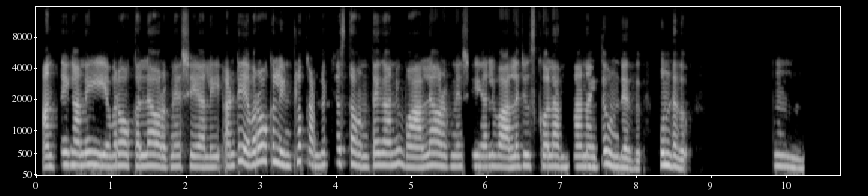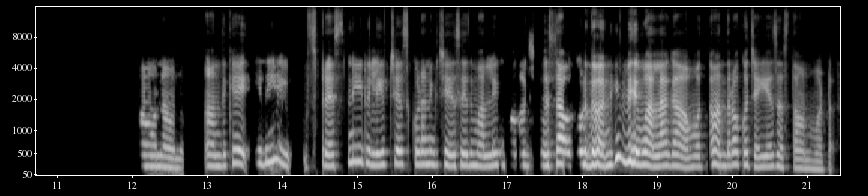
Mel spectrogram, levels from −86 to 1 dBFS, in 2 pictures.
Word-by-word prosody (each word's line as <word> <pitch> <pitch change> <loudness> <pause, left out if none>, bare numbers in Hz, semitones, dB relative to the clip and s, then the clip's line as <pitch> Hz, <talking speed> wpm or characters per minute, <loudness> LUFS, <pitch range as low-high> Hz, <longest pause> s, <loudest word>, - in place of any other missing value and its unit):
అంతేగాని 260 +3 0 0.2
ఎవరో 240 +2 -1
ఒకళ్ళే 235 0 -1
ఆర్గనైజ్ 225 +1 -3
చేయాలి 220 -1 -2 0.2
అంటే 245 +8 -4
ఎవరో 270 +6 +1
ఒకళ్ళ 335 -4 0
ఇంట్లో 280 +8 -3
కండక్ట్ 260 +3 -4
చేస్తాం. 290 -3 -2
అంతేగాని 255 +3 -1
వాళ్ళే 220 +3 +1
ఆర్గనైజ్ 230 0 -4
చేయాలి. 230 0 -2
వాళ్ళే 215 +1 +2
చూసుకోవాలంతా 230 -1 -3
అని 225 0 -1
అయితే 215 +7 -3
ఉండేదు 200 -5 -2 0.3
ఉండదు. 230 -7 0 1.2
హ్మ్. 215 -5 -4 2.0
అవునవును. 220 -4 -1 0.4
అందుకే 240 +5 -2 0.3
ఇది 300 +3 0 0.6
స్ట్రెస్‌ని 250 +5 -1
రిలీఫ్ 265 0 0
చేసుకోవడానికి 270 -1 0
చేసేది 250 0 +1
మళ్ళీ 230 +2 0
ఇంకొకరికి 250 0 -6
స్ట్రెస్ 245 +1 -2
అవ్వకూడదని 265 -1 +5 0.2
మేము 270 -3 +8
అలాగా 240 +1 +3 0.2
మొత్తమందరం 245 +2 0
ఒక 265 0 -1
చెయ్యేసేస్తామన్నమాట. 205 -7 -4
240 Hz, 105 wpm, -22 LUFS, 225-260 Hz, 2.0 s, మేము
